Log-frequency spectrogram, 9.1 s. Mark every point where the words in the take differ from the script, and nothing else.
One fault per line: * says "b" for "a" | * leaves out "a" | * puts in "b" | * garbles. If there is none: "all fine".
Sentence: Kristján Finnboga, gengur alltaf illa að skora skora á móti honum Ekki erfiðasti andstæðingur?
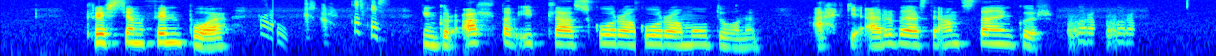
all fine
